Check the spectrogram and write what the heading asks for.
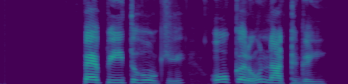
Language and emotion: Punjabi, neutral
